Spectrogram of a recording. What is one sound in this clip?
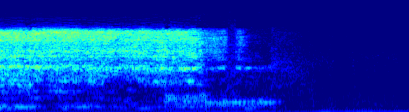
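Sandpaper hisses against spinning wood.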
